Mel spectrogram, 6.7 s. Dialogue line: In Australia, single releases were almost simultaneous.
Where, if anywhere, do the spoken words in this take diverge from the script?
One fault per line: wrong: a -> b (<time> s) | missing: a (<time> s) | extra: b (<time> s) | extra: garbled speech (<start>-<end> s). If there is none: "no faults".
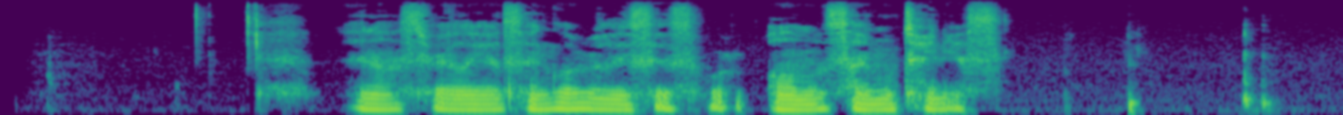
no faults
